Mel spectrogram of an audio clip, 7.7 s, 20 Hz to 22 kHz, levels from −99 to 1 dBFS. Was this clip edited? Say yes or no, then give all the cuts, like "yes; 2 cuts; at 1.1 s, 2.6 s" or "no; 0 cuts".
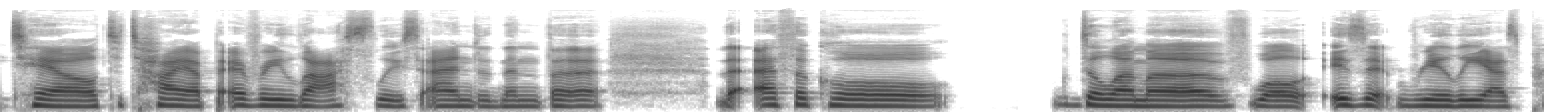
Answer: no; 0 cuts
